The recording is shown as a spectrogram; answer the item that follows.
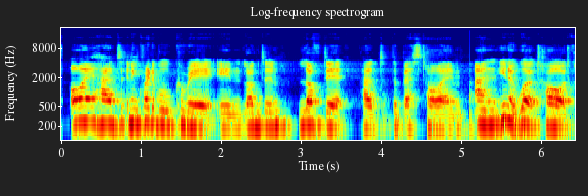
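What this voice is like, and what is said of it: English Essex accent. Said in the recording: “as you can tell by my accent, I am not Australian. I'm actually from Essex in the UK.”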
